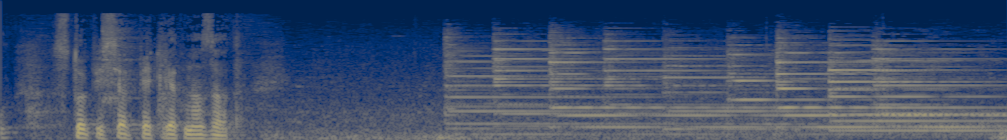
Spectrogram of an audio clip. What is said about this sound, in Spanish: Estas campanas doblan tanto por el paso del tiempo como por la rica historia de la ciudad.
